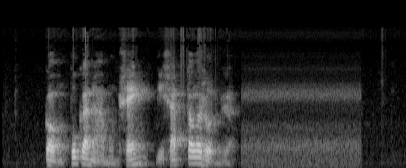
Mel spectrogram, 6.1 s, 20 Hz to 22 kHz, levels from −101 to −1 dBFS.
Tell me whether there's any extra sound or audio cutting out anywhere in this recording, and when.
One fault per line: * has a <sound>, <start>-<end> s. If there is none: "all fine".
all fine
